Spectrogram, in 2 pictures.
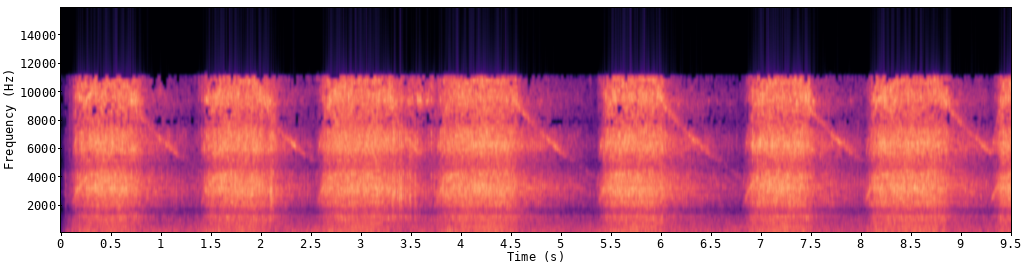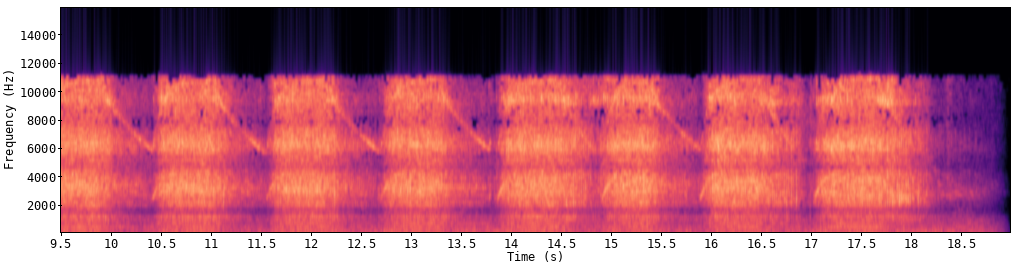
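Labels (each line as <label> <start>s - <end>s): Short bursts of a chainsaw. 0.0s - 19.0s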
